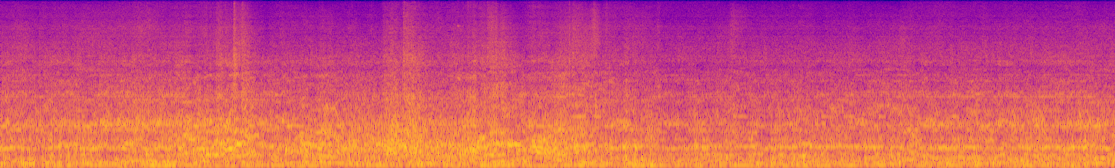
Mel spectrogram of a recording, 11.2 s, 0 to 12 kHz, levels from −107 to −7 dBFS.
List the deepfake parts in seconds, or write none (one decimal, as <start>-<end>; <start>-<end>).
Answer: 0.0-3.4; 4.6-11.2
